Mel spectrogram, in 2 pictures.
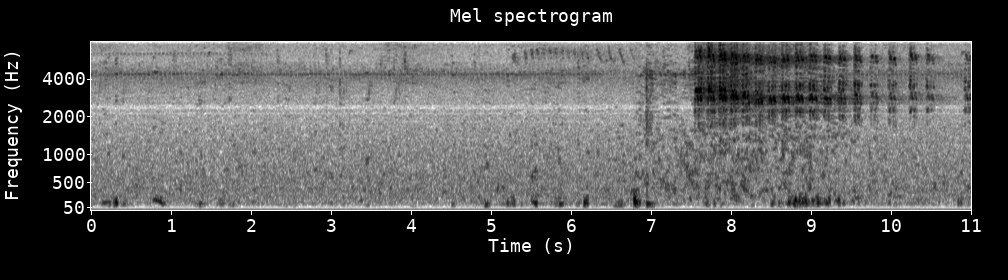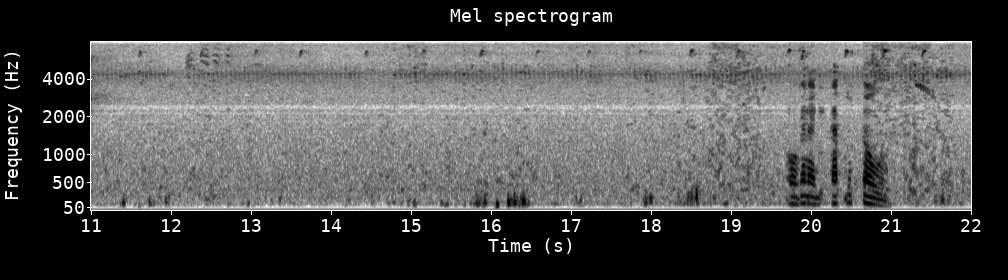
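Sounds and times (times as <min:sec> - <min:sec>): faint bird chirps: 0:00.1 - 0:22.0
bird calling repeated high notes: 0:07.5 - 0:11.1.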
